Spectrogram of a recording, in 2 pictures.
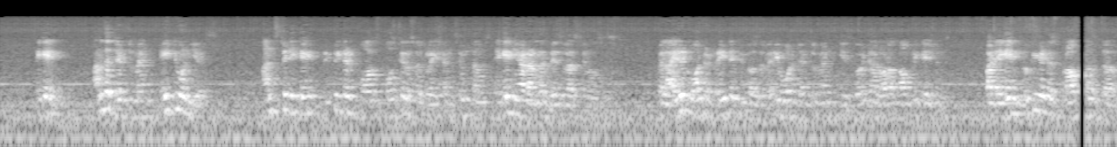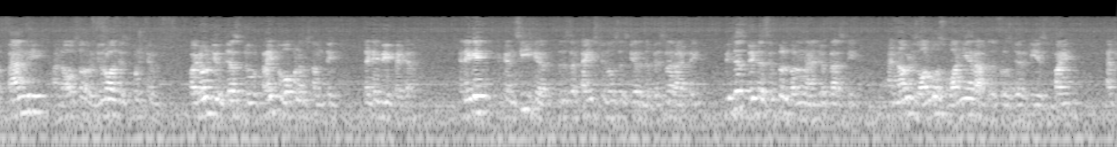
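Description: A man speaks steadily into a microphone, heard through a loudspeaker in an echoing hall.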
